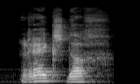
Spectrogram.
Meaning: an imperial diet, notably: 1. of the Holy Roman Empire 2. of imperial (Hohenzollern) Germany 3. of the Third Reich, Nazi Germany 4. as upper house (senate) in the empire Japan since the Meiji reform
- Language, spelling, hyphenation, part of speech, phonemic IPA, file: Dutch, rijksdag, rijks‧dag, noun, /ˈrɛiksdɑx/, Nl-rijksdag.ogg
